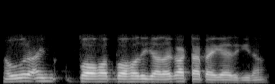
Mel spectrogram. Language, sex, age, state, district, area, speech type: Punjabi, male, 18-30, Punjab, Patiala, urban, conversation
